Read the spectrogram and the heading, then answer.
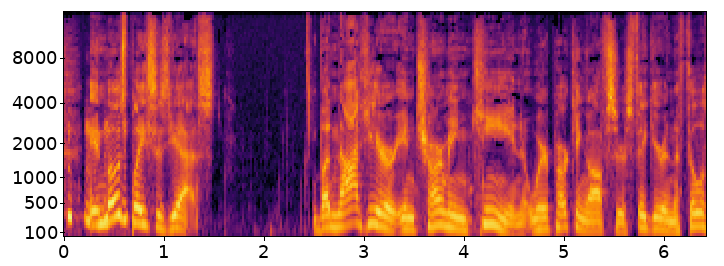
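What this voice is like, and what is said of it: Usual voice. Nothing is said of it.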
